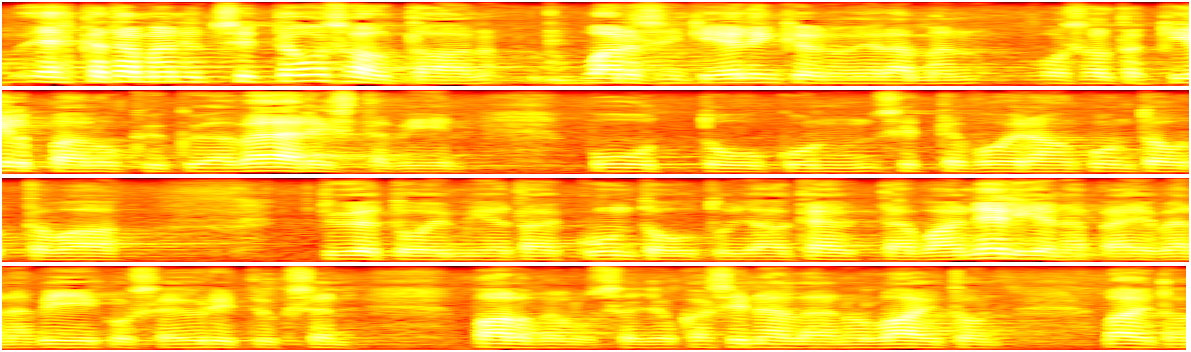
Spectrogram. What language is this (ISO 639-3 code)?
fin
